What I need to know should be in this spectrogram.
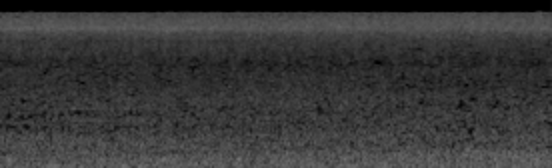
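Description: A rocky stream rushes and splashes.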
